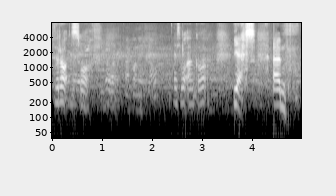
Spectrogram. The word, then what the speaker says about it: Wrocław: There's a really hard pronunciation on this. It's Polish, and where are we off to? It's Wrocław.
